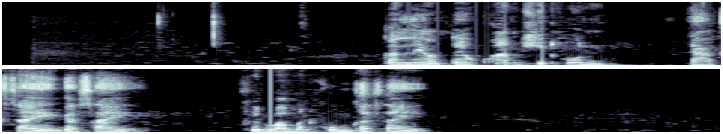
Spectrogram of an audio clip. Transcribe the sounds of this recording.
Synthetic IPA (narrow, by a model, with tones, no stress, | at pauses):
ka˧˩lɛː˧˩˨wt̪ɛː˧˨wkʰwaː˧˥˨mkʰi˧˦t̪̚hʰu˧˥˨n | jaː˧˦k̚sa˧˩jka˧˩sa˧˩j | kʰɯ˧˩t̪̚waː˧˨ma˧˥˨nkʰu˧˩˨mka˧sa˧˩j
